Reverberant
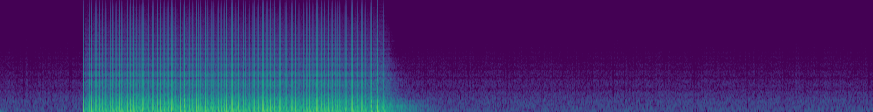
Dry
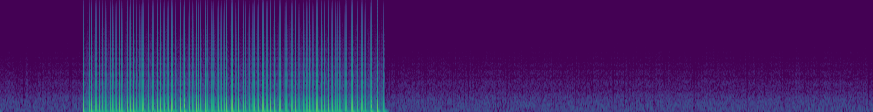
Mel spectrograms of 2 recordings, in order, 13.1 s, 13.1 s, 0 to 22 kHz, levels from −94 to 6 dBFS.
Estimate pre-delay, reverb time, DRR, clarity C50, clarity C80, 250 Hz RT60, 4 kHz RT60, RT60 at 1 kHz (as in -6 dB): 3 ms, 1.0 s, 11.0 dB, 13.5 dB, 16.0 dB, 1.3 s, 0.50 s, 0.95 s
